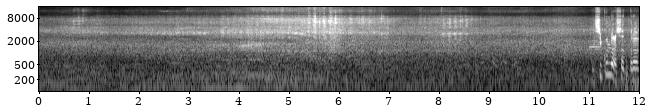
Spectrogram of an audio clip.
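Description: Steady outdoor road-traffic noise that swells a little around the middle as a vehicle goes by. Near the end a voice calls out in a wavering, sing-song tone.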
